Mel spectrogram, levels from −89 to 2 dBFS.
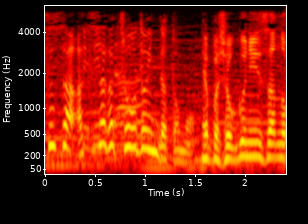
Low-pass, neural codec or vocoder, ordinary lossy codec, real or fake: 5.4 kHz; none; none; real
